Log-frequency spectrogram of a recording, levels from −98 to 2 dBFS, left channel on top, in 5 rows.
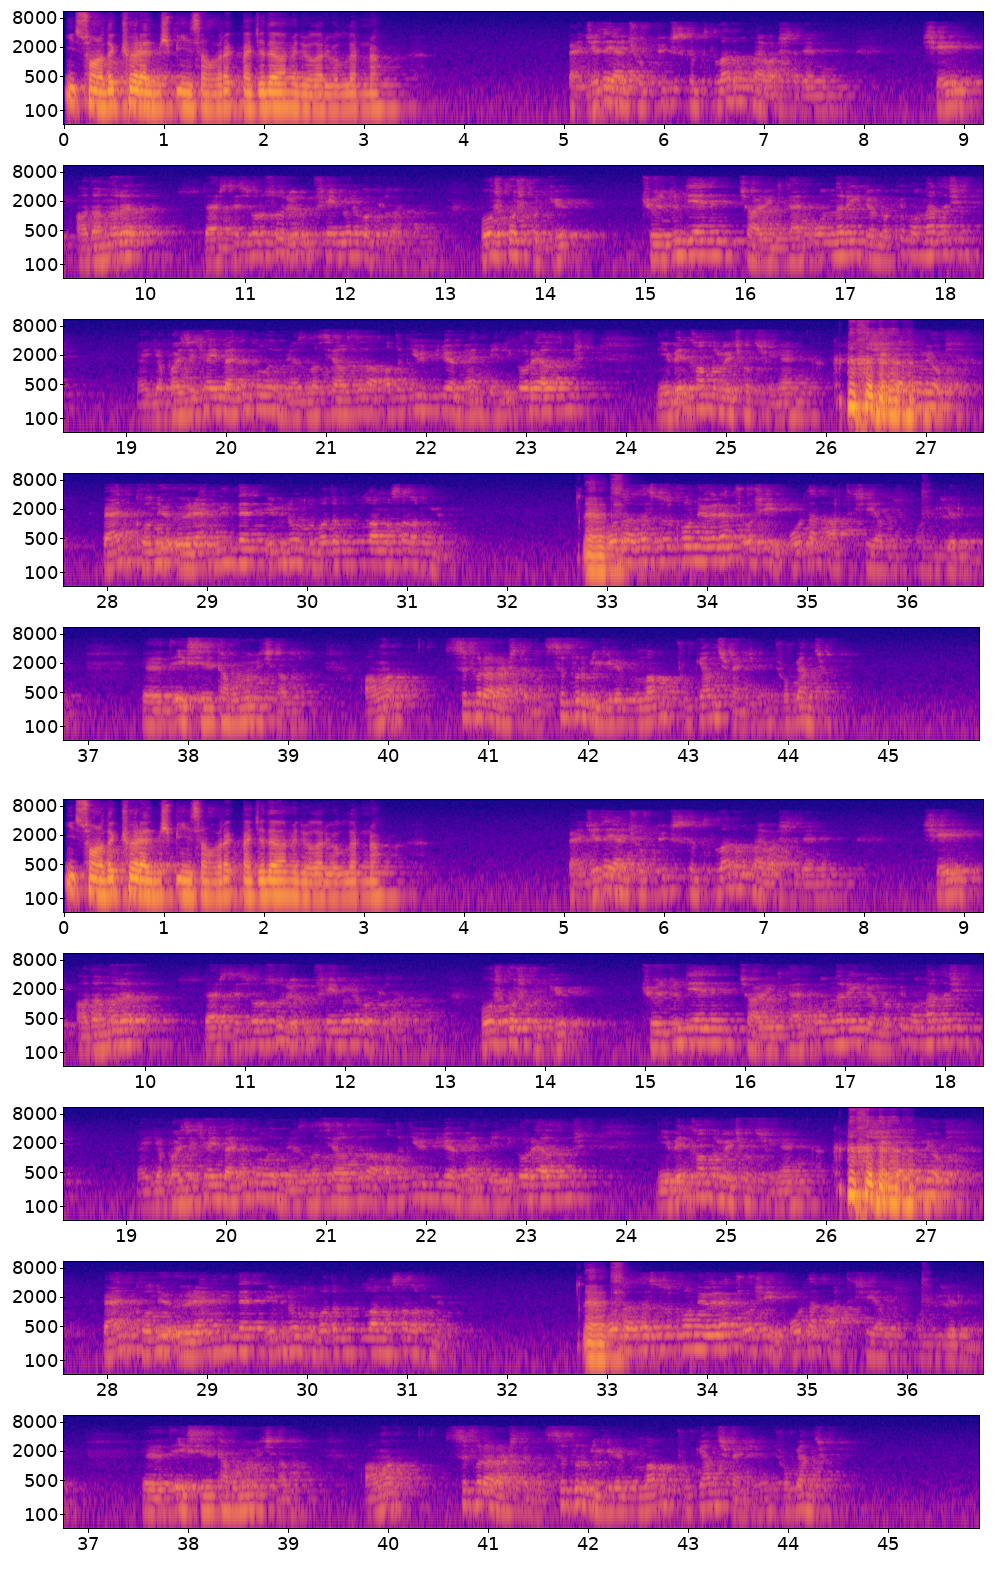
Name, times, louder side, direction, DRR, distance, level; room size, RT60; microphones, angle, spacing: voice 1, 0.0-3.2 26.2-26.9 32.7-33.0, equal, 5° right, 8 dB, 1.6 m, -26 dB
voice 2, 5.0-7.7 7.9-8.1 8.6-10.0 10.3-14.3 15.0-18.3 19.1-25.7 26.1-27.4 28.0-31.4 33.0-39.1 39.4-40.1 40.6-44.4, equal, 20° left, 3 dB, 4.3 m, -39 dB
24.0 x 23.5 x 9.0 m, 1.0 s
head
